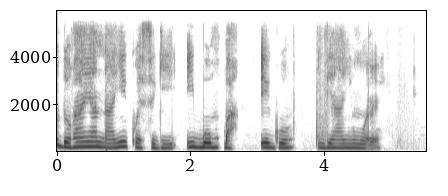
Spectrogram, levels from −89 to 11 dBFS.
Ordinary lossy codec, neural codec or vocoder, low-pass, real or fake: none; vocoder, 44.1 kHz, 128 mel bands every 512 samples, BigVGAN v2; 5.4 kHz; fake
